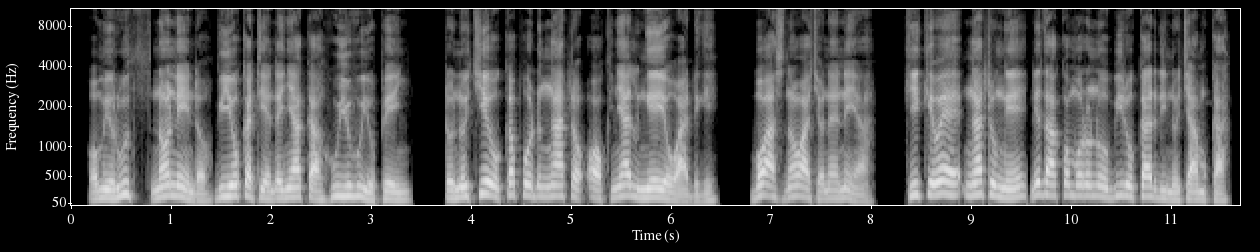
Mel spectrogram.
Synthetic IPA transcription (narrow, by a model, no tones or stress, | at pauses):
ɔmɪɔɾut̪nɔnɪndɔɡɪjokatjɛndɛɲakaɦujoɦujopiɲ | tɔnot͡ʃjeokapodŋatɔʔɔkɲalŋejowa̰dɡɪ | bɔasnɔwat͡ʃɔnɛnɪja̰ | kikewɛŋatoŋenɪd̪akɔmɔɾɔnobiɾokardinot͡ʃamka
